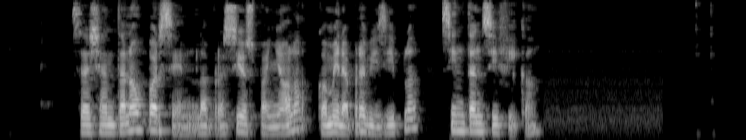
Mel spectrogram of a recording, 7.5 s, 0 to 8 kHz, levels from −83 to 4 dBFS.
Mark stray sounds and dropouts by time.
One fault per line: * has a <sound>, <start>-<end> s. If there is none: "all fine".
all fine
